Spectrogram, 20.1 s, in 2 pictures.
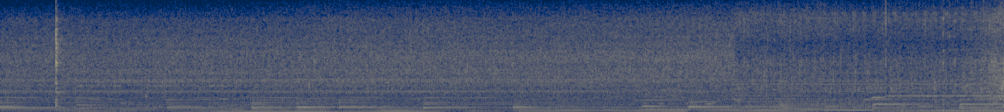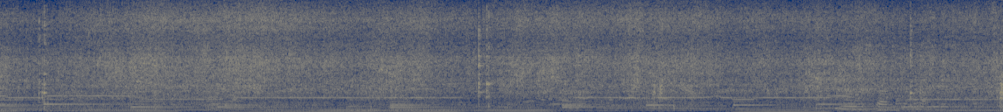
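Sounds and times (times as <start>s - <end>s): background music with held notes: 0.0s - 20.0s
chicken sizzling in hot oil: 0.0s - 20.0s
spatula stirring: 9.9s - 20.0s.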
